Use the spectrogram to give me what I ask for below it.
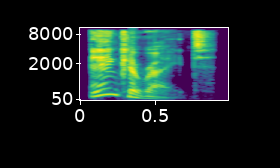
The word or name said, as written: anchorite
